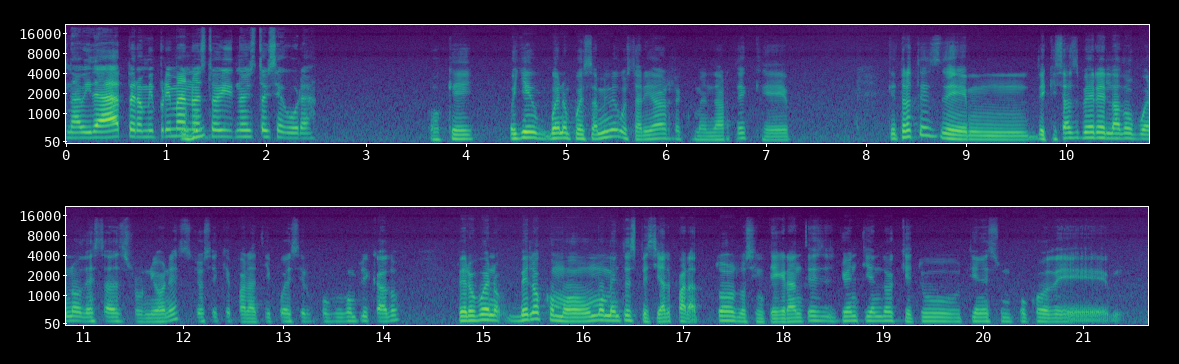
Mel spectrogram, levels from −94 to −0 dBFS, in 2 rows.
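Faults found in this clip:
No findings in the call and media quality review for this speech recording.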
